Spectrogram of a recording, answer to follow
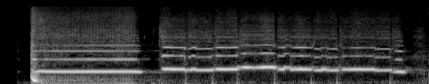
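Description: Flute played beatbox-style into a microphone. A single held note starts about a third of a second in and breaks off at about a second and a half, then a melody of held notes stepping slightly up and back down follows, with soft, short beatboxed pulses under it.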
